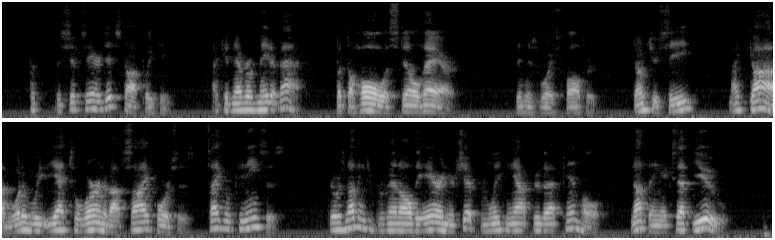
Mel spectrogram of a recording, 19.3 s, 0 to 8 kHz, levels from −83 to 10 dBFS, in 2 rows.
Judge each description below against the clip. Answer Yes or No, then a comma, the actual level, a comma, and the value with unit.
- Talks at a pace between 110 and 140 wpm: No, average, 185 wpm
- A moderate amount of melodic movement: Yes, average, 4.4 semitones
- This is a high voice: No, low, 135 Hz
